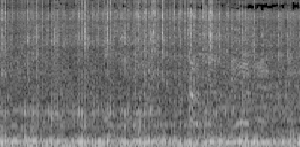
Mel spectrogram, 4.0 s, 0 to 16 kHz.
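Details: El Camino V8 started at 20° outside, suspected hydrolocked with antifreeze in cylinders: loud, lumpy, unsteady running under light revving; rough running, cause unconfirmed.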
